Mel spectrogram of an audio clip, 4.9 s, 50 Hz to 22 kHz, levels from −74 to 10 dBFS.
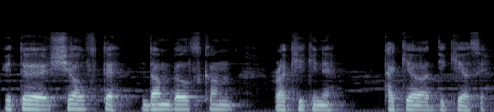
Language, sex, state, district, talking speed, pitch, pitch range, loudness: Nagamese, male, Nagaland, Dimapur, 120 wpm, 120 Hz, 115-125 Hz, -18 LUFS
